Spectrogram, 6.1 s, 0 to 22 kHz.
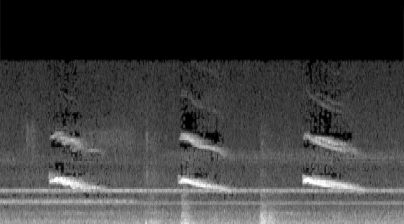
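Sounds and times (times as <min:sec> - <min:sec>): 
constant high whine: 0:00.0 - 0:06.0
silvereye Zosterops lateralis vegetus giving plaintive high thin downward-sliding whistles: 0:00.8 - 0:01.5, 0:02.7 - 0:03.4, 0:04.6 - 0:05.5
faint thud: 0:03.9 - 0:04.2.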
